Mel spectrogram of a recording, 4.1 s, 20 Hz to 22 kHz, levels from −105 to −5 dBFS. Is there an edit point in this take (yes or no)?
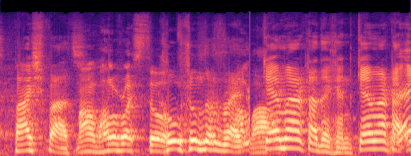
yes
